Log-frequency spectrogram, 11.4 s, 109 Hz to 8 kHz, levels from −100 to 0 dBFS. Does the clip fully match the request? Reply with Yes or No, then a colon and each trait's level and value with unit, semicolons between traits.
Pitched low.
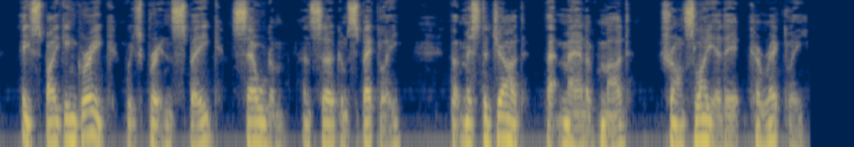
Yes: low, 110 Hz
